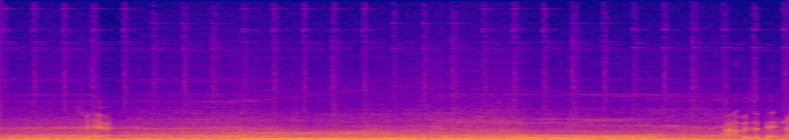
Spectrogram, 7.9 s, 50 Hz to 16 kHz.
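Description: A BMW R1250GSA motorcycle engine revs up and down with a deep, throaty growl, pitch rising and falling steadily, loud and close throughout.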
